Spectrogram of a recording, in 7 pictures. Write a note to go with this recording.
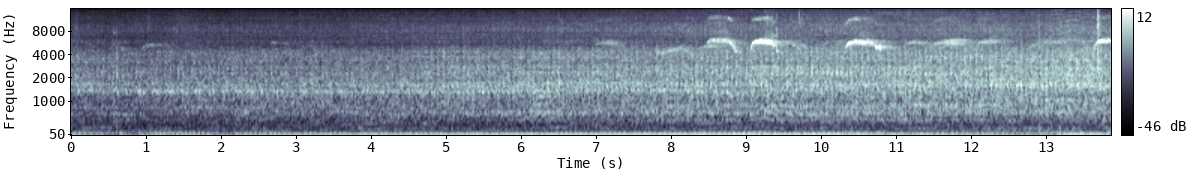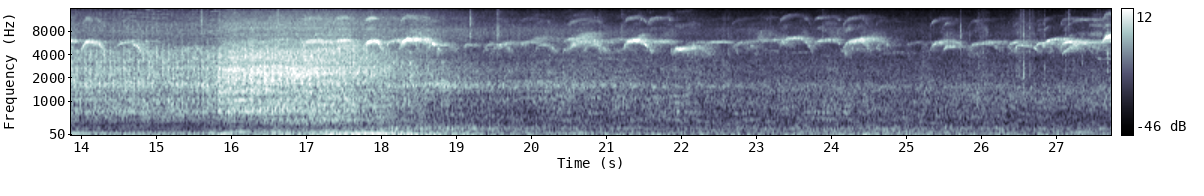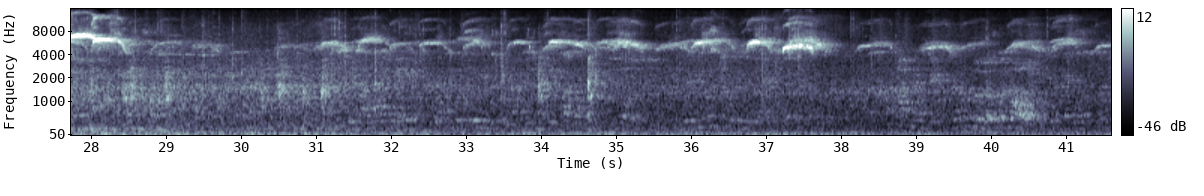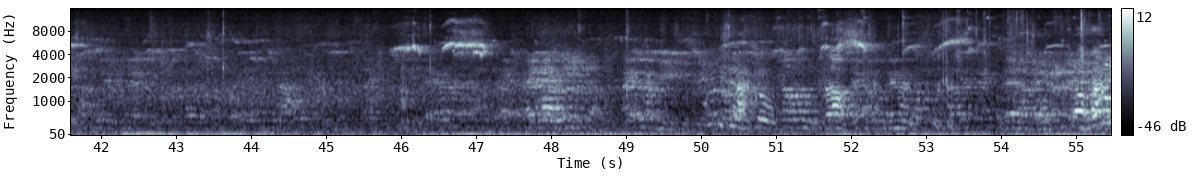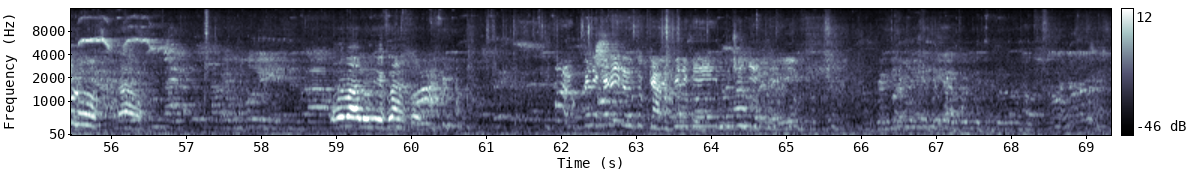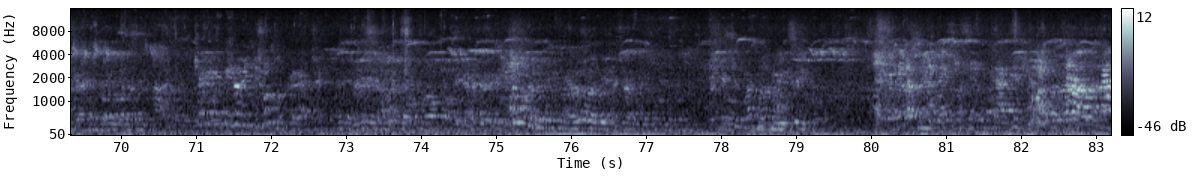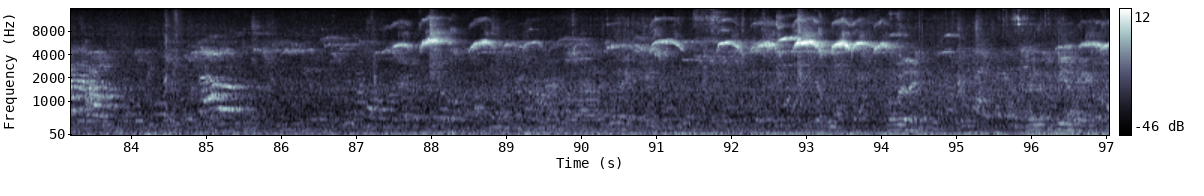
Ambience of the village, people chatting, car passing, birds. (Binaural: Dpa4060 into Shure FP24 into Sony PCM-D100)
